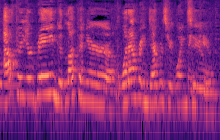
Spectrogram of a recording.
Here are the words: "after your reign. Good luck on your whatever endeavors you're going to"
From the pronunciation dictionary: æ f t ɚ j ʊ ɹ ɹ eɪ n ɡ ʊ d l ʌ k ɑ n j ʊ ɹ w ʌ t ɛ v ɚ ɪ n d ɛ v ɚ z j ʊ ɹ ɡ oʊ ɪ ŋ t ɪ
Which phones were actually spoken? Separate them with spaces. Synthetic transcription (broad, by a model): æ f t ɚ j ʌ ɹ ɹ eɪ n ɡ ʊ d l ʌ k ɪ n j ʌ ɹ w ʌ t ɛ v ɚ ɪ n d ɛ v ɚ z j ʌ ɹ ɡ oʊ ɪ ŋ t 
